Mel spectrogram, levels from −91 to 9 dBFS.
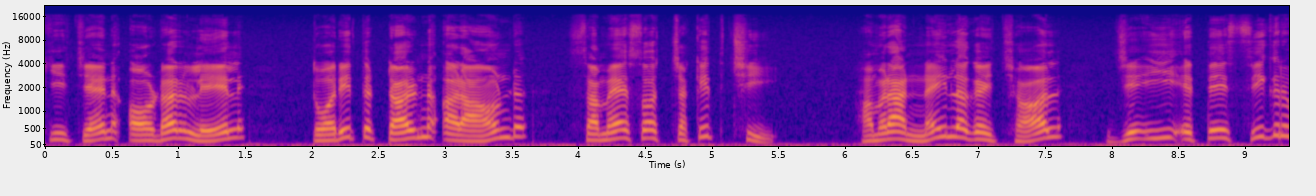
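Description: No technical faults can be heard anywhere in this speech recording.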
